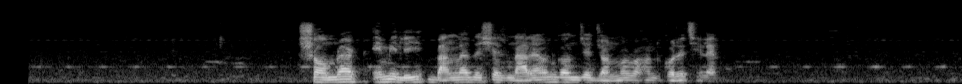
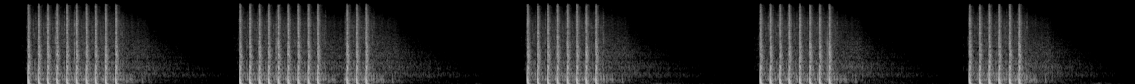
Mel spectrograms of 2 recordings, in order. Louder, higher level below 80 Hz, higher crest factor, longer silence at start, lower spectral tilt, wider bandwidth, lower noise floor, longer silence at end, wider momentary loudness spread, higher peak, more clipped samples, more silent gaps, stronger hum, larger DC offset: first, -18 LUFS vs -21 LUFS; second, -58 dBFS vs -34 dBFS; about the same, 20 dB vs 20 dB; first, 3 s vs 0.25 s; first, -6 dB/octave vs -3 dB/octave; second, 7.6 kHz vs 19 kHz; second, -51 dBFS vs -75 dBFS; second, 0.2 s vs 0.85 s; second, 9 LU vs 13 LU; about the same, -2 dBFS vs -4 dBFS; neither; neither; neither; neither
